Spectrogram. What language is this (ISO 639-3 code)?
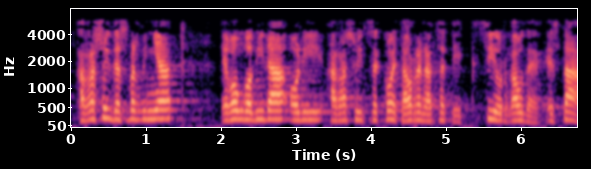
eus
